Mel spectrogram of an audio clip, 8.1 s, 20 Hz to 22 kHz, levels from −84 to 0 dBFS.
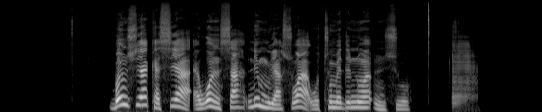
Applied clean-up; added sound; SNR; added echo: neural mask model RNNoise.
